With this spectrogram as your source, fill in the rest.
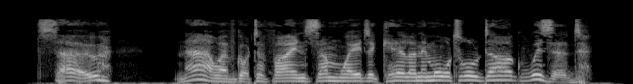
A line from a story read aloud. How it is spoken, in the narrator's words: Harry said and sighed in frustration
